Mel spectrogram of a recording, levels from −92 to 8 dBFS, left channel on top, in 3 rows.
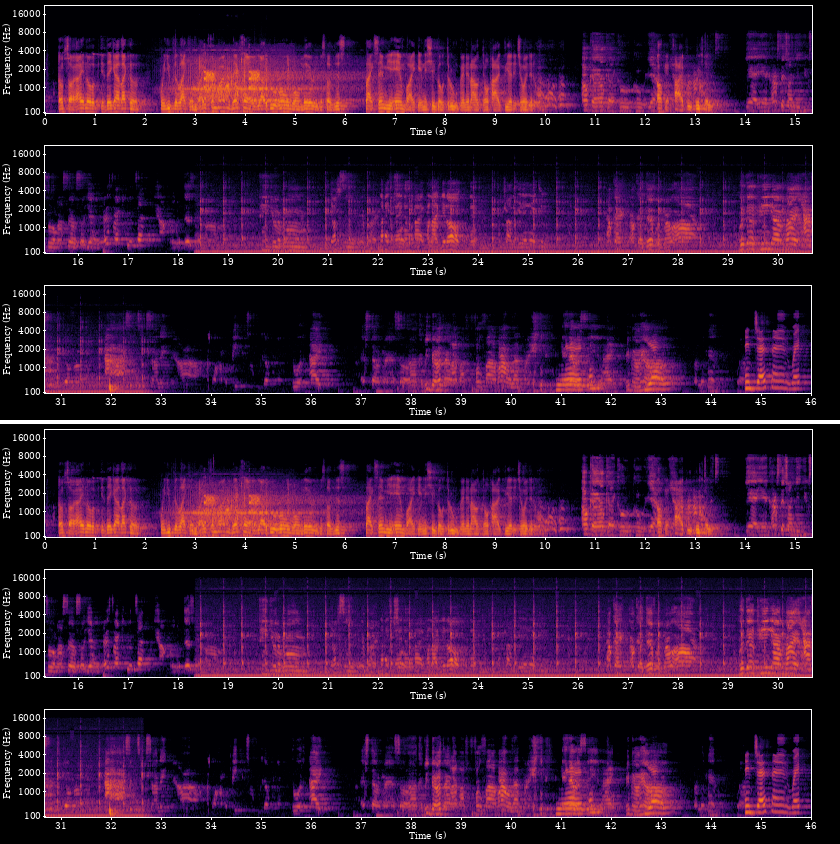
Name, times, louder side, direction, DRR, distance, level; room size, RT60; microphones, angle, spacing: voice 1, 0.3-1.9 2.3-6.0 6.4-10.5 12.2-13.4, left 1 dB, 40° left, 11 dB, 1.3 m, -25 dB
sound 1, 2.4-6.7, left 4 dB, 85° left, 1.2 m, -27 dB
voice 2, 3.0-3.6 10.7-13.4 14.0-17.7 18.1-18.9 19.6-20.6 21.2-22.0 22.3-22.6 26.6-28.4 29.2-31.4 31.9-32.3 32.5-33.8 34.0-34.1 34.4-34.5 35.1-35.2 35.6-36.2 37.0-40.7 41.0-43.1 43.7-44.1 44.5-44.7, right 3 dB, 65° right, 6 dB, 2.1 m, -36 dB
sound 2, 18.3-32.7, right 3 dB, 40° right, 1.8 m, -40 dB
voice 3, 22.0-24.0 24.5-25.4, left 3 dB, 60° left, 3 dB, 1.1 m, -36 dB
voice 4, 40.9-41.8 42.7-43.2 44.7-45.8, right 1 dB, 10° right, 14 dB, 0.8 m, -29 dB
22.5 x 18.5 x 9.4 m, 0.80 s
head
